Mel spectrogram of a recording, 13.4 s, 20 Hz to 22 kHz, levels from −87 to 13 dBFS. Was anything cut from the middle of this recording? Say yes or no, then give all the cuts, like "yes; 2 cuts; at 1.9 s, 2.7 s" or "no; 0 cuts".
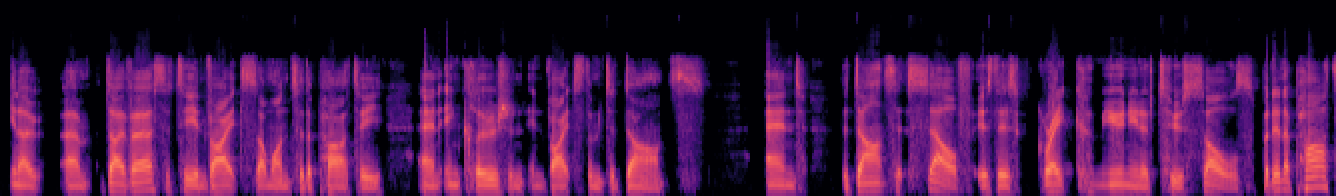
yes; 1 cut; at 1.0 s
